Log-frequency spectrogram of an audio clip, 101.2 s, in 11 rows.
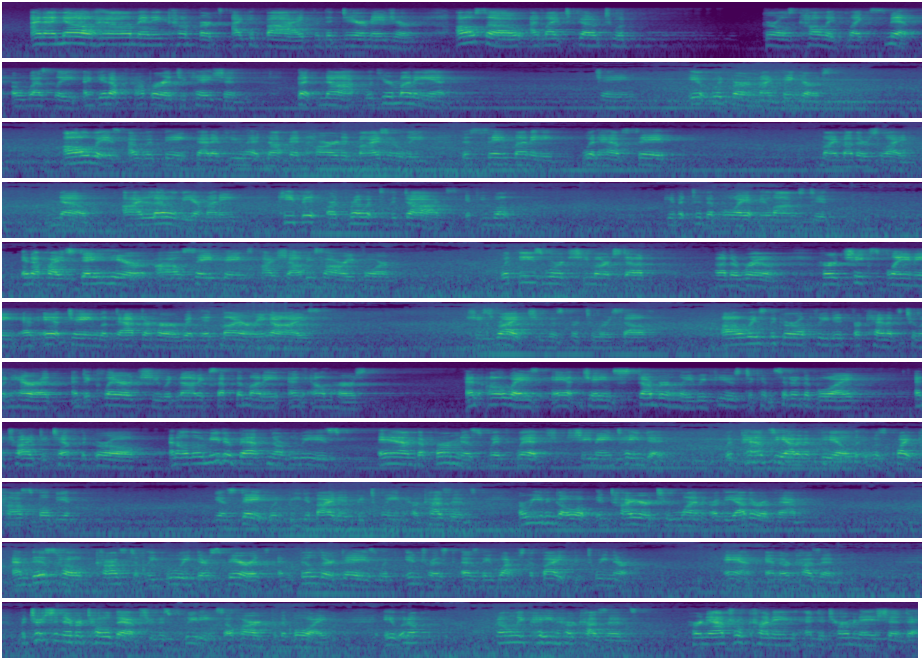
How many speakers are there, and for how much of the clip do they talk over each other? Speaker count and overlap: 1, no overlap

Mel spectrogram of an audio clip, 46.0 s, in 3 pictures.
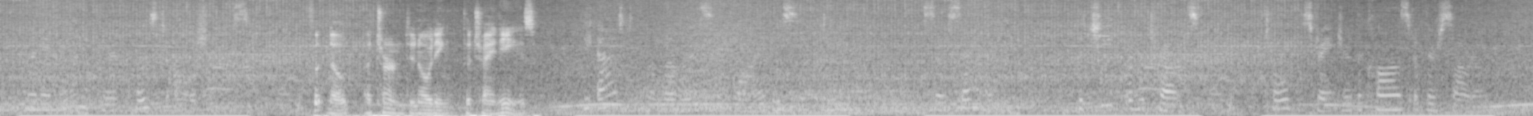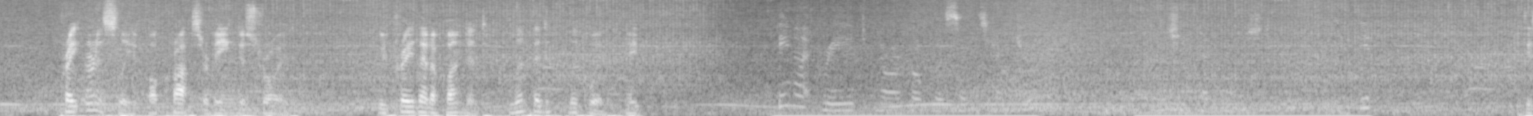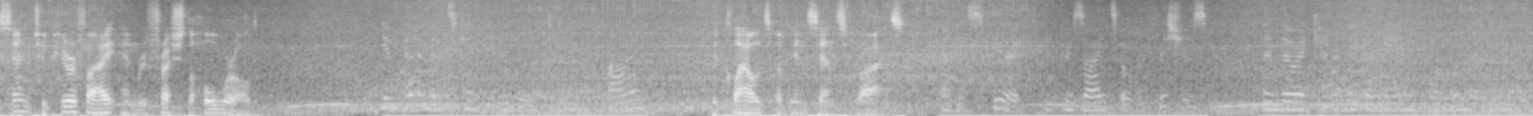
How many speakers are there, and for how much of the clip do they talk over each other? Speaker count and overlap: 2, no overlap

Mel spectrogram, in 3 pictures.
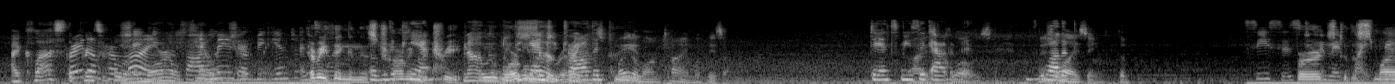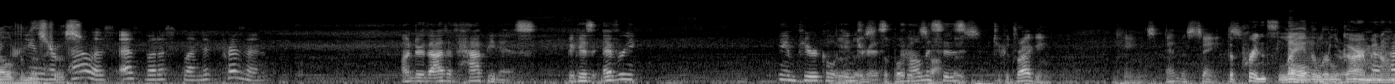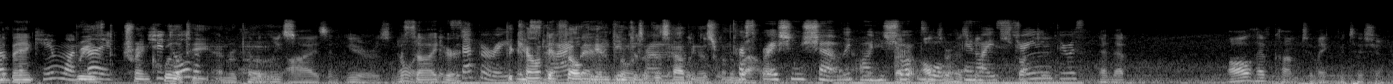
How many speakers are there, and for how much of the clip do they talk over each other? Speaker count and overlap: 7, about 52%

